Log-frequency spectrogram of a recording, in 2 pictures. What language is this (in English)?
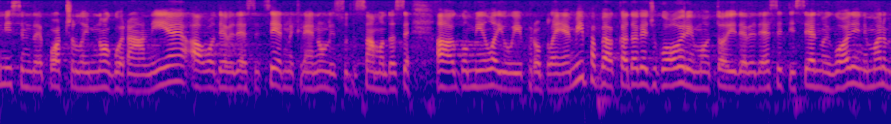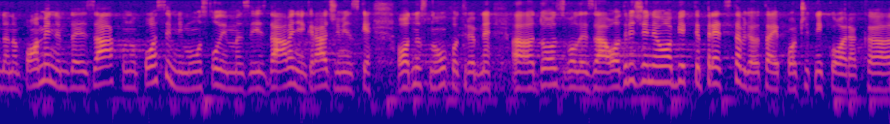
Serbian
